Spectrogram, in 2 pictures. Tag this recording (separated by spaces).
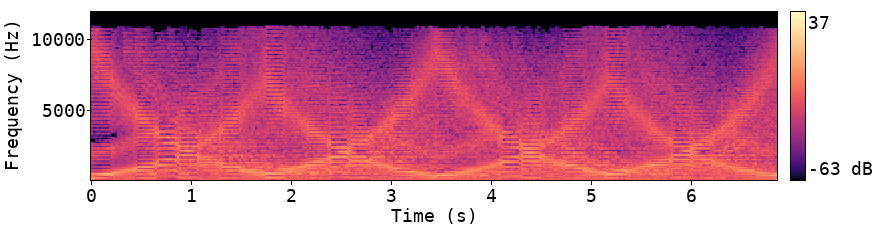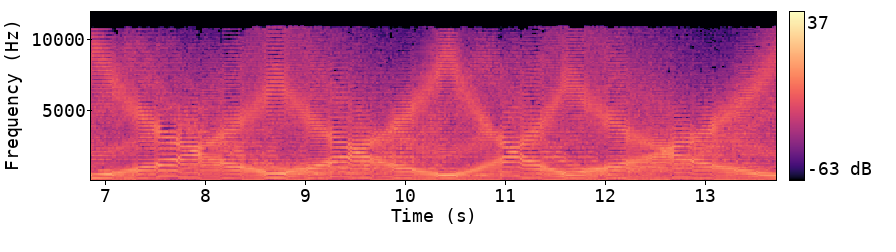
140-bpm bass beat club dance distorted distortion electronic flange hard loop melody pad phase progression sequence strings synth techno trance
